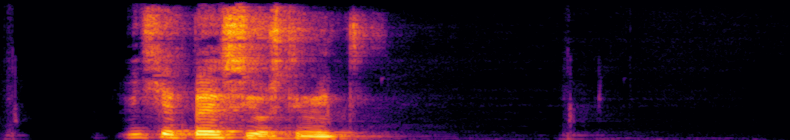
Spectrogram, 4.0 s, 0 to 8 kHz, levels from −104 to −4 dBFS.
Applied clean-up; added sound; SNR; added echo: neural mask model DeepFilterNet 3.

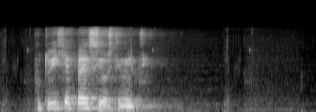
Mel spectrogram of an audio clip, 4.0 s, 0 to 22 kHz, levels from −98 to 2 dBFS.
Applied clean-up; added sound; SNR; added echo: neural separator model SepFormer DNS4.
